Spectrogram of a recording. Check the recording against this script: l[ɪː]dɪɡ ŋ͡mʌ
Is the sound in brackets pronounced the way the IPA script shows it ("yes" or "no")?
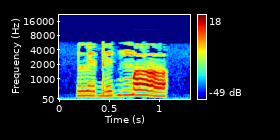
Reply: no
